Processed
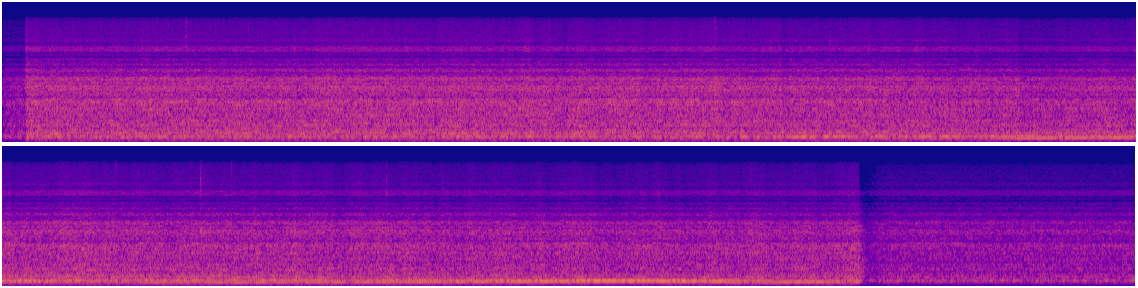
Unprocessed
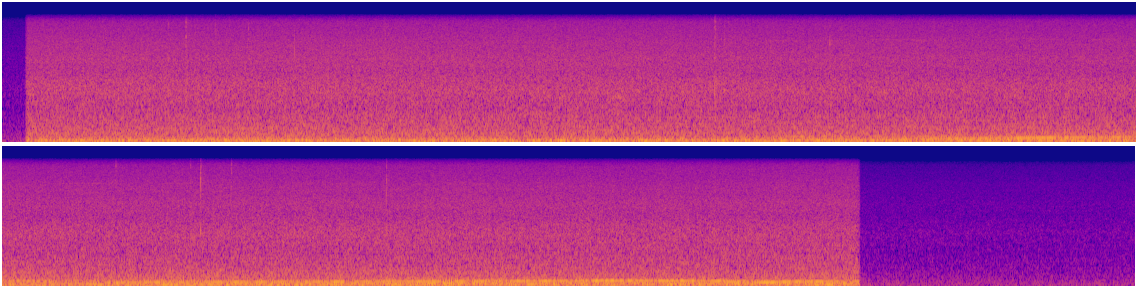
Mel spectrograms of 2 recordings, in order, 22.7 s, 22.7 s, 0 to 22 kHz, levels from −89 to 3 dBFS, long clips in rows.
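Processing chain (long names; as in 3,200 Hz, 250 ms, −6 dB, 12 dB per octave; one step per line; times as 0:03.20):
parametric band 160 Hz +4.5 dB 0.72 octaves
downward compressor 6 to 1, threshold −32 dBFS, peak gain reduction 18.5 dB
convolution reverb RT60 0.45 s, pre-delay 3 ms, DRR −3.5 dB
level −6.5 dB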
